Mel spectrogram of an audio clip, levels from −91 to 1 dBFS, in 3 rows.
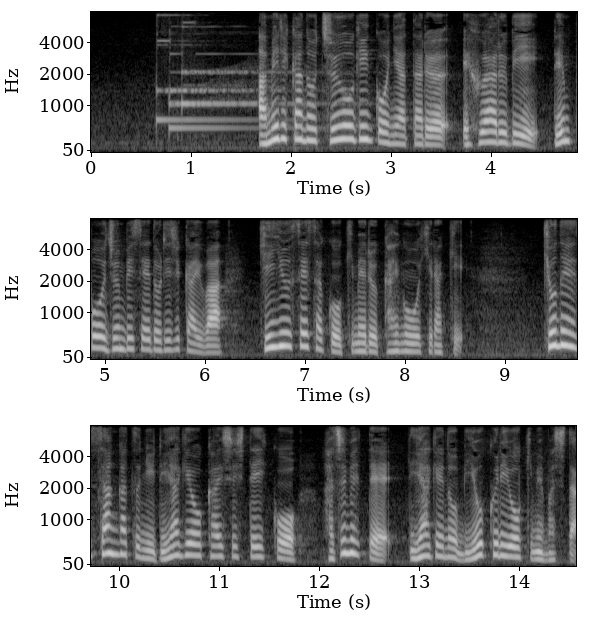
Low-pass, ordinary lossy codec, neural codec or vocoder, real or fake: none; none; none; real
